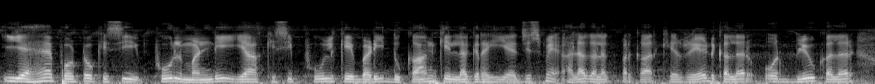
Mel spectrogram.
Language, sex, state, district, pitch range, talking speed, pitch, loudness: Hindi, male, Rajasthan, Bikaner, 115-135 Hz, 180 wpm, 125 Hz, -16 LUFS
